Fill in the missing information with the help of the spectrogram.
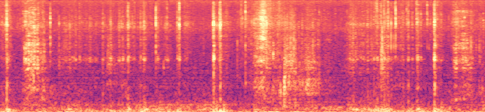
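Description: A utility blade slices flakes off the edges of a partly carved, solid, dry green laundry soap bar. The result is a run of crisp, crackly shaving and scraping sounds with bright, sharp edges over a steady low rumble, with the blade biting in repeatedly across the clip.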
